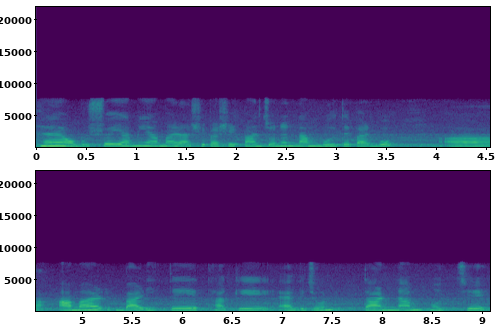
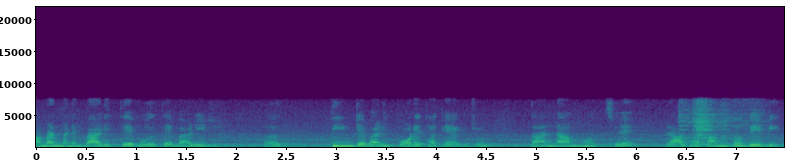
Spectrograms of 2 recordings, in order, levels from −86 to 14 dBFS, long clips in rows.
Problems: background sounds at intervals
